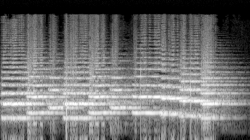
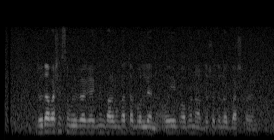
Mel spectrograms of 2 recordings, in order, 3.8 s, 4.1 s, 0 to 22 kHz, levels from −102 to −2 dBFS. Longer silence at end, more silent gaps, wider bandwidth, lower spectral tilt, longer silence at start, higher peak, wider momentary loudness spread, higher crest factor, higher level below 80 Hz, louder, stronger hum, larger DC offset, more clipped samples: first, 0.2 s vs 0 s; neither; first, 15 kHz vs 11 kHz; second, -0.5 dB/octave vs -3 dB/octave; about the same, 0 s vs 0.05 s; first, 0 dBFS vs -36 dBFS; second, 4 LU vs 14 LU; second, 8 dB vs 22 dB; first, -52 dBFS vs under -90 dBFS; first, -6 LUFS vs -58 LUFS; neither; neither; neither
